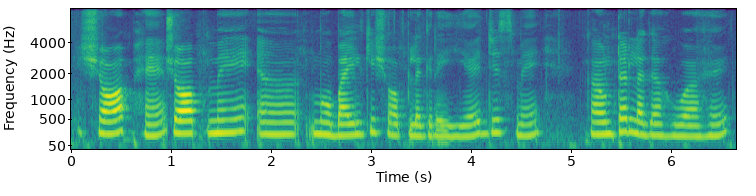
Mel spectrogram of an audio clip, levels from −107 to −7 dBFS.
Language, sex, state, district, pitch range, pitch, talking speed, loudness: Hindi, female, Bihar, Begusarai, 200-240 Hz, 220 Hz, 145 wpm, -20 LUFS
